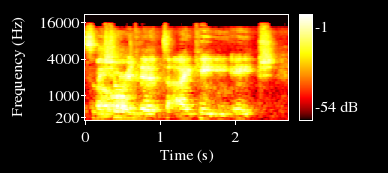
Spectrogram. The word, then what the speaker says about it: Ike: So they shortened it to Ikeh. But still people were mispronouncing it with the H, so they took the H off. So it's Ike now.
